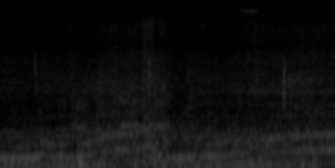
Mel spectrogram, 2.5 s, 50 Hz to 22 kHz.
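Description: A Ford De Luxe Coupe drag car in Forza Horizon 5 revs and launches. The engine note climbs through rising gear pulls, with a faint tire chirp, heard moderately loud with no talking.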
